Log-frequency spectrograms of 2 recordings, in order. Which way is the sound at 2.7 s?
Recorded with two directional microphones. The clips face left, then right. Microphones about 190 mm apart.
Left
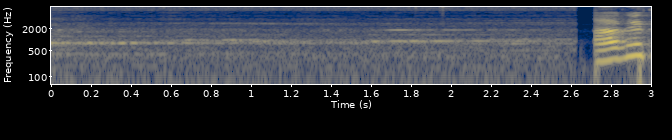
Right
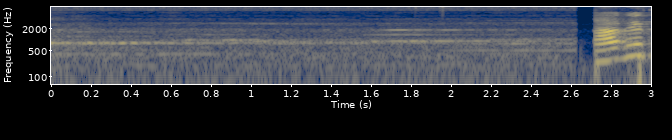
30° left (ahead or behind).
